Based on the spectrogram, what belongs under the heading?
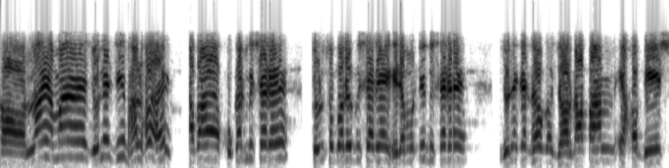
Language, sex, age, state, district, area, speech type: Assamese, male, 45-60, Assam, Kamrup Metropolitan, urban, conversation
